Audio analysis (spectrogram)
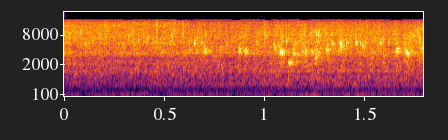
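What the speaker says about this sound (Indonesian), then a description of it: "Kita tumis sampai harum ya teman-teman ya" Ground spice paste stir-fried in oil in a wok for chicken noodles, giving a dense continuous crackling sizzle with small popping bursts, close and steady; no voices.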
